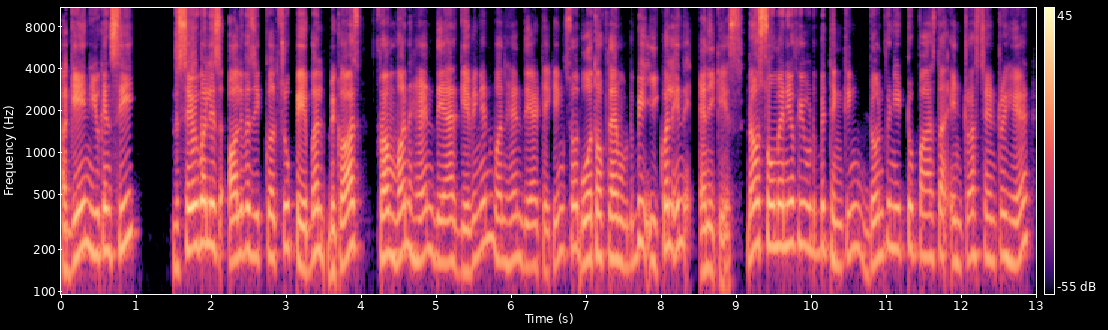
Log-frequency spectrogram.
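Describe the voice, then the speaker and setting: Male instructor, Indian accent, fairly high mellow voice, methodical explainer who poses questions to the learner. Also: brisk. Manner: didactic, step-by-step, addressing the listener directly. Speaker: accounting instructor. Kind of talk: explanatory tutorial with rhetorical questions.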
